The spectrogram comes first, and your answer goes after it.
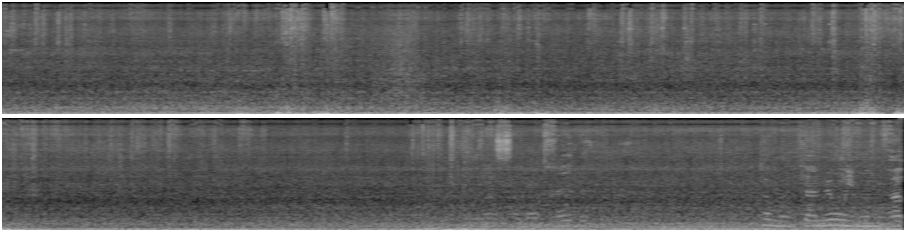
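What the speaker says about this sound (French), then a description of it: "Mon camion il monte vraiment bien," A small van engine hums steadily and strains while climbing uphill, a continuous low drone with faint road noise and no clear pauses.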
